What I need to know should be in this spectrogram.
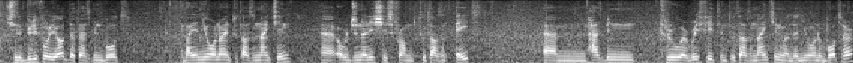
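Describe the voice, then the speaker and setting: Speaking in a monotone with a French accent, the voice holds a very even loudness and takes long, frequent pauses over noticeable background noise. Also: man, medium pitch for a man, moderate pace. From France, Paris area. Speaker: yacht broker. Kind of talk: interview. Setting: on board a yacht at a boat show.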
